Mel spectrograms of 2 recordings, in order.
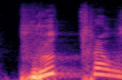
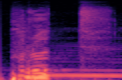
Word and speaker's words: Brut: 브루트라고 써 있어요. 브루트. 뭐 프랑스 발음 브루 뭐 이렇게 하는데 예, 브루트라고 써 있어요.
